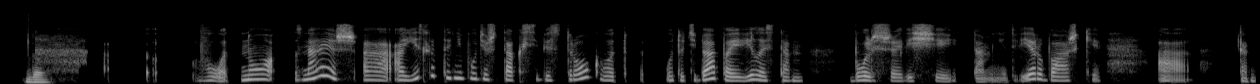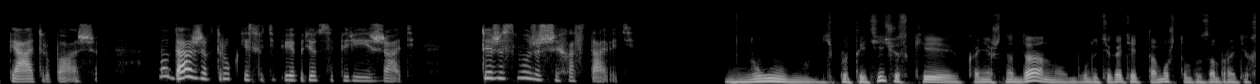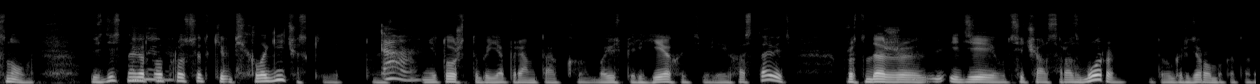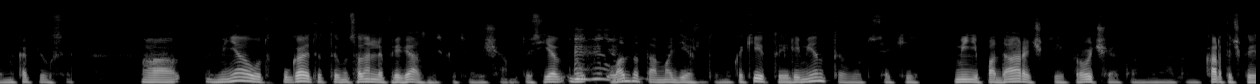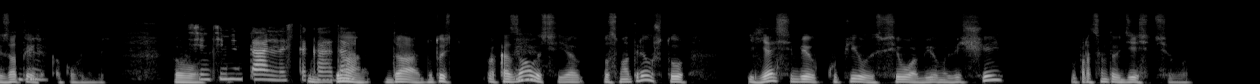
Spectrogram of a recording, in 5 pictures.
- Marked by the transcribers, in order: grunt; tapping
- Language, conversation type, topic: Russian, advice, Как отпустить эмоциональную привязанность к вещам без чувства вины?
